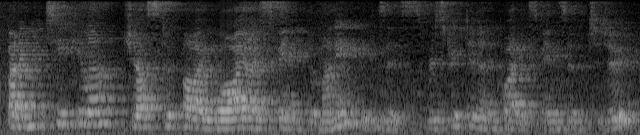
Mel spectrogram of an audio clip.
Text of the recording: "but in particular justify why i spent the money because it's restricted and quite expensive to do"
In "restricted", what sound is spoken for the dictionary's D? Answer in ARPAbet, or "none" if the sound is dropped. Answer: D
